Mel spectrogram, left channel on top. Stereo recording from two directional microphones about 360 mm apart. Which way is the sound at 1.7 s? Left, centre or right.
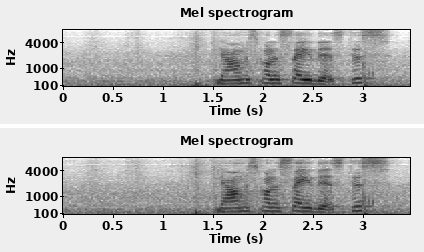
Centre.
